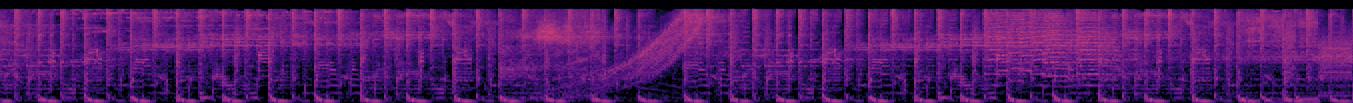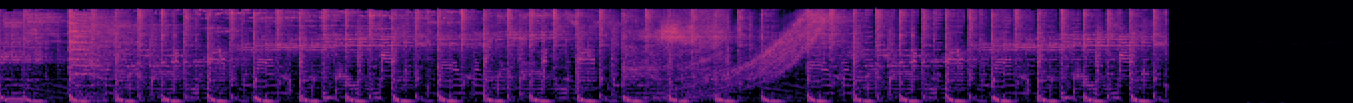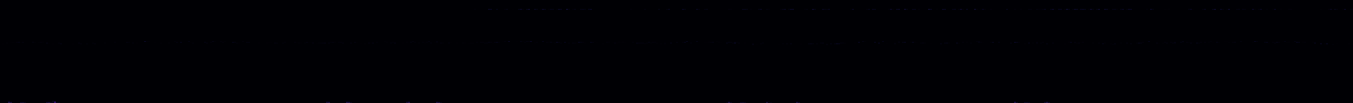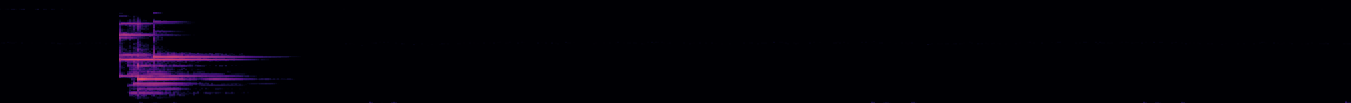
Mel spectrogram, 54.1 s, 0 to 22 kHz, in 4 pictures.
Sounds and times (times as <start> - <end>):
Music: 0.0 - 25.2, 41.8 - 43.8.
